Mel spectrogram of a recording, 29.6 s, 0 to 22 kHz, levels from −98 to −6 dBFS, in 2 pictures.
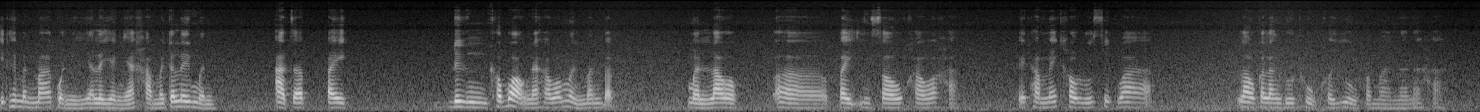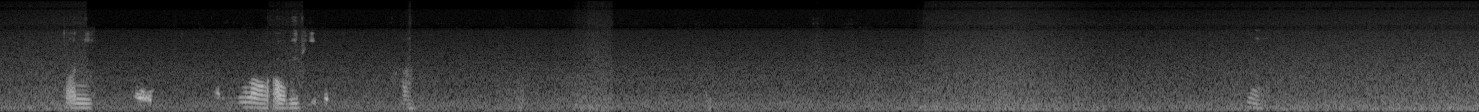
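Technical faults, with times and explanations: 15.73–17.24 s, 17.86–20.56 s, 21.29–23.88 s: speech suppressed in double talk, dipping about 20, 15, then 5 dB, likely an echo canceller turning down overlapping talk. The level sags for seconds.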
